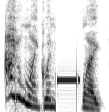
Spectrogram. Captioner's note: beep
